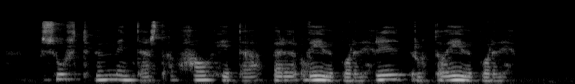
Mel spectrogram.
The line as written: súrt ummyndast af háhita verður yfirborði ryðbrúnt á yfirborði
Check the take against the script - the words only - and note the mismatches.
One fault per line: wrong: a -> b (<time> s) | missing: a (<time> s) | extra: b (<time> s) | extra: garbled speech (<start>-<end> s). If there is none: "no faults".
no faults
